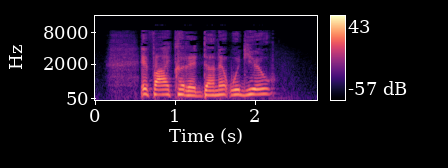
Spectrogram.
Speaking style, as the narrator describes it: he cried

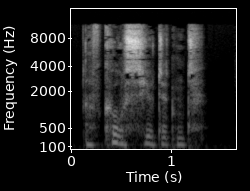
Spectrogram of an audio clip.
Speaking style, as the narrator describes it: he murmured

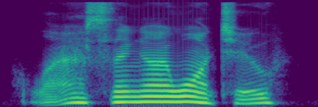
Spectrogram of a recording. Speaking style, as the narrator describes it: he drawled

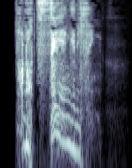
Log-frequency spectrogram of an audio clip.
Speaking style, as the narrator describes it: she hissed

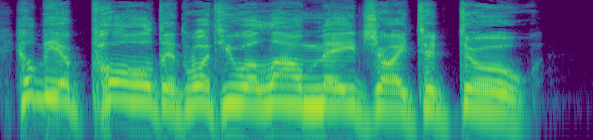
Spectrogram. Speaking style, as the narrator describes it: the man snarled

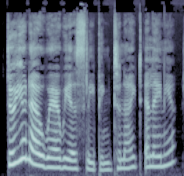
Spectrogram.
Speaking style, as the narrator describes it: she said coolly

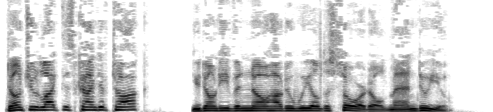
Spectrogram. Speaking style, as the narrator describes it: annoy the young samurai, who finally called out

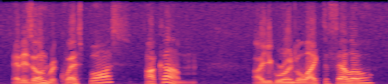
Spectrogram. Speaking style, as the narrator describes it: He chuckled

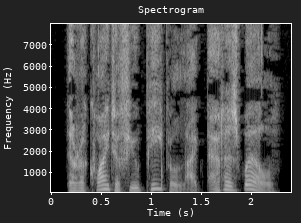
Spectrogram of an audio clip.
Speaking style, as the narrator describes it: Alice whispered in return

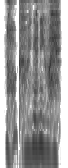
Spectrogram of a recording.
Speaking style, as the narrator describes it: Cam murmured wetly and thickly

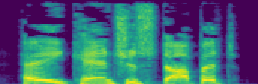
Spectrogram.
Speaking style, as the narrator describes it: Jack Jackson hollered

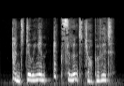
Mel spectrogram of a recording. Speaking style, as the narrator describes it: Sophie said brightly

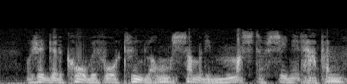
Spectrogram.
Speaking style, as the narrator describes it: he muttered

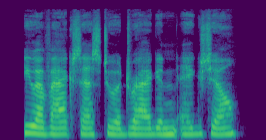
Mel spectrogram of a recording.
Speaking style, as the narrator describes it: Mama asked quietly

